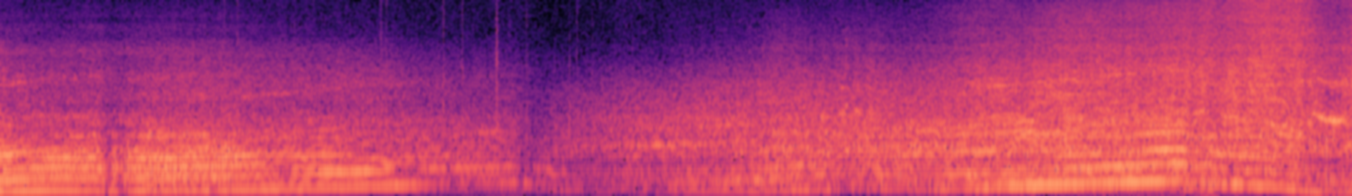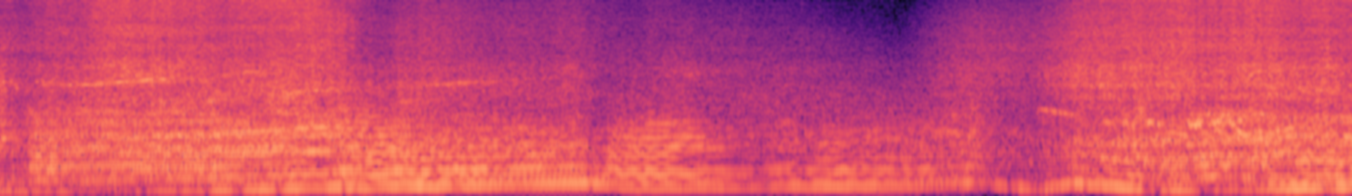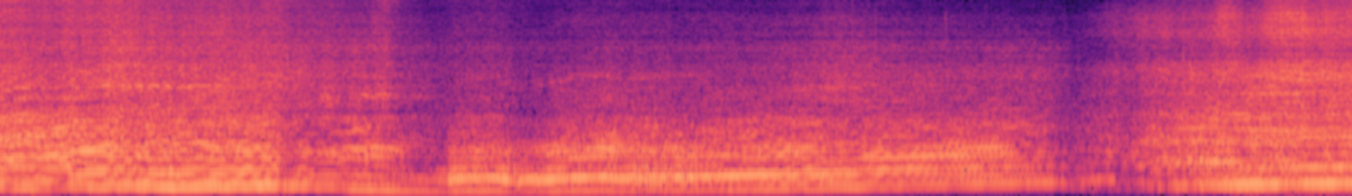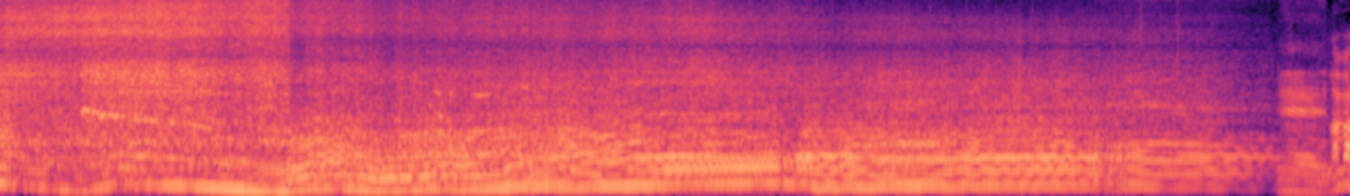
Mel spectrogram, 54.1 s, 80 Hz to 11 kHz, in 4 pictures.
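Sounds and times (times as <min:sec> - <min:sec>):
race car engine revving: 0:07.0 - 0:53.2.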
